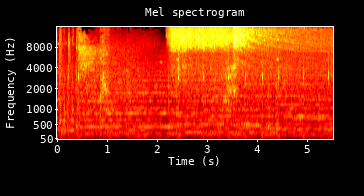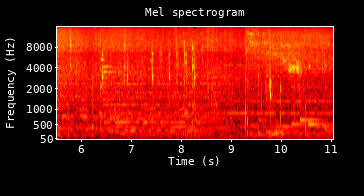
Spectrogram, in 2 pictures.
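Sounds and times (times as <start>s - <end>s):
cinematic music with sustained chords: 0.0s - 11.0s
faint ticking: 2.4s - 11.0s.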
